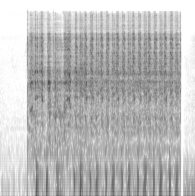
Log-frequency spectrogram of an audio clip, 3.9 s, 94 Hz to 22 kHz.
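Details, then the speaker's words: 1990s Yamaha Virago 535 motorcycle, starter relay bypassed with a jumper. The starter spins the engine steadily, about three turns a second for three seconds, with no firing. The start button still won't crank it. "donc là j'ai fait un branchement en fait pour chanter le relais de démarrage que tu vois juste ici malgré ça le démarreur se lance toujours pas au bouton"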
